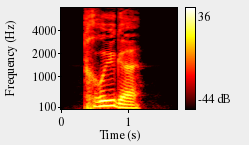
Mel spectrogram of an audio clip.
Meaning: nominative/accusative/genitive plural of Krug
- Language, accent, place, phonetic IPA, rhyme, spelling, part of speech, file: German, Germany, Berlin, [ˈkʁyːɡə], -yːɡə, Krüge, noun, De-Krüge.ogg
